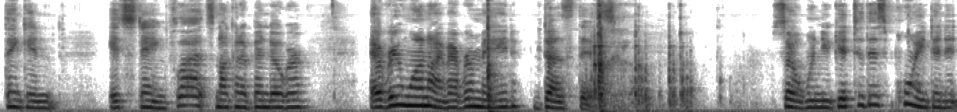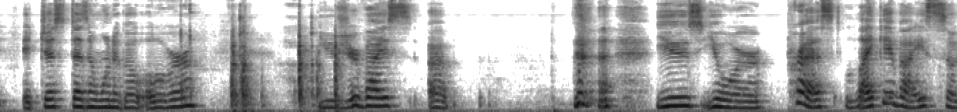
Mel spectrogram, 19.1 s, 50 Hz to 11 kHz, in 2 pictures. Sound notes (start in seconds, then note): 15.3 laughs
